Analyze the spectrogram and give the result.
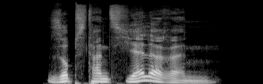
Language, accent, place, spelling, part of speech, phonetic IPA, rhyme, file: German, Germany, Berlin, substantielleren, adjective, [zʊpstanˈt͡si̯ɛləʁən], -ɛləʁən, De-substantielleren.ogg
- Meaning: inflection of substantiell: 1. strong genitive masculine/neuter singular comparative degree 2. weak/mixed genitive/dative all-gender singular comparative degree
